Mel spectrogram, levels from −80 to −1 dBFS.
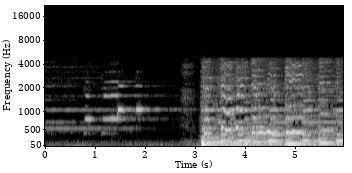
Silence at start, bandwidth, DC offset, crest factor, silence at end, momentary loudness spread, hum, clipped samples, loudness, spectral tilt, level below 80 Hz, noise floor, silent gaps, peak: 0.75 s; 5 kHz; under 0.1%; 16 dB; 0 s; 18 LU; none; under 0.1%; -17 LUFS; -10.5 dB/octave; -28 dBFS; -48 dBFS; none; -2 dBFS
